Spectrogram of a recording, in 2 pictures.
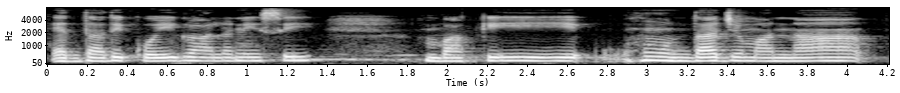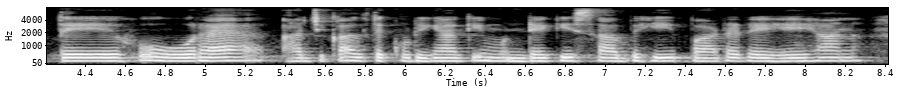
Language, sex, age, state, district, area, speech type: Punjabi, female, 45-60, Punjab, Amritsar, urban, spontaneous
